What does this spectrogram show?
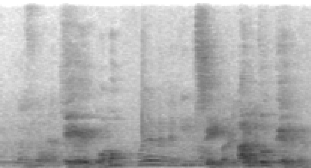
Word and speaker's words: Koestler: Sí, Arthur Koestler, 2 libros. Los Sonámbulos, Kepler, sí, ¿cómo se escribe con K? sí, con K. Koestler, así como suena.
